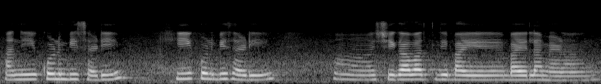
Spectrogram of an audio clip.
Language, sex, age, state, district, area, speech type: Goan Konkani, female, 18-30, Goa, Pernem, rural, spontaneous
